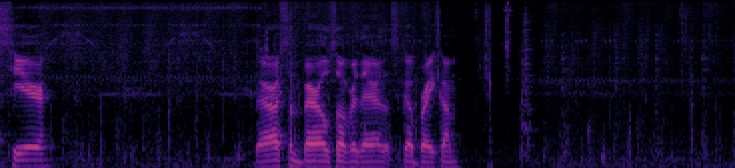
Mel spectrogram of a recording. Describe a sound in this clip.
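Footsteps rustle through tall grass at a run.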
